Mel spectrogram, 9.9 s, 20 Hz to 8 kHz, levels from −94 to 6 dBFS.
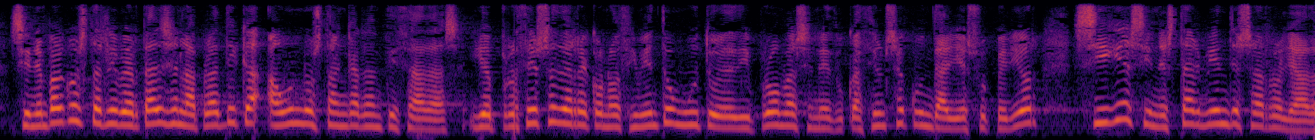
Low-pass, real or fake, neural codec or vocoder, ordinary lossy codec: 7.2 kHz; real; none; none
